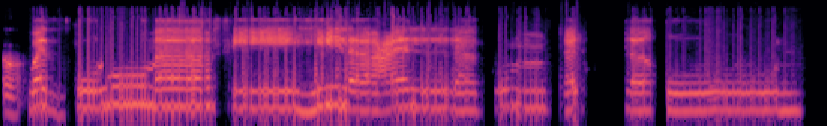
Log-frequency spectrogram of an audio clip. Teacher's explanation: Fihi tu, fi panjang, hi tak panjang.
